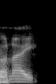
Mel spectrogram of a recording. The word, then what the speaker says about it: Adonai: Adonai.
